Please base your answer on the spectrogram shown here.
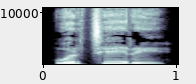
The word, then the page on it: ಒರ್ಚೇರೆ: Kannada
